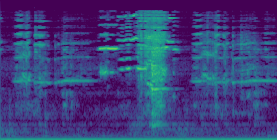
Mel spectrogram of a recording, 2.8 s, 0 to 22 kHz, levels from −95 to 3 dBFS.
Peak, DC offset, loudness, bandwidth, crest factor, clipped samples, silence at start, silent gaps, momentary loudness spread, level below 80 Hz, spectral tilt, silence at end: -6 dBFS; 0.7%; -20 LUFS; 16 kHz; 20 dB; under 0.1%; 0.15 s; none; 20 LU; -64 dBFS; 4.5 dB/octave; 0 s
